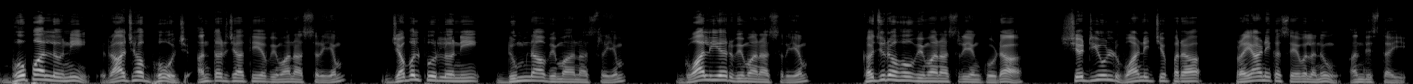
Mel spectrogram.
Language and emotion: Telugu, neutral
